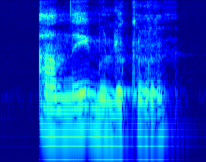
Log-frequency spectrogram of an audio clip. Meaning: inflection of aannemelijker, the comparative degree of aannemelijk: 1. masculine/feminine singular attributive 2. definite neuter singular attributive 3. plural attributive
- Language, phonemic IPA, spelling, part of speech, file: Dutch, /aˈnemələkərə/, aannemelijkere, adjective, Nl-aannemelijkere.ogg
